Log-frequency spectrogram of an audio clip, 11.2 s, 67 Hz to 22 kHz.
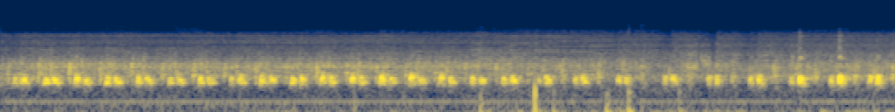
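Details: Fetal tachycardia on Doppler during labour at a midwife's home, fetus not turned: fast whooshing heartbeat about 160 bpm, higher than it should be, dipping into reasonable range at times, reportedly nearly reaching 180.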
